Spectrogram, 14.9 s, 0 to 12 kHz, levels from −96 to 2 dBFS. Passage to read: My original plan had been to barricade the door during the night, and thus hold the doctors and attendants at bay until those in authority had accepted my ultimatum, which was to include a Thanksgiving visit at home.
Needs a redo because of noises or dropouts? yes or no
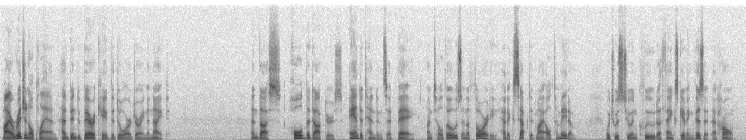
no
